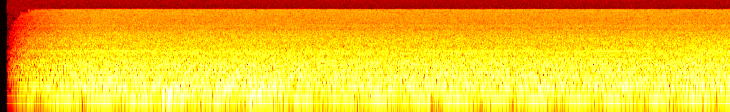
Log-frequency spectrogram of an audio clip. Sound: recording noise

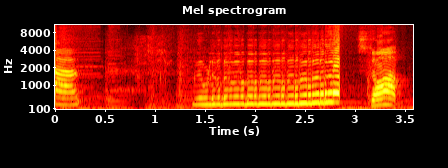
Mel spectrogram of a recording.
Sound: blowing bubbles

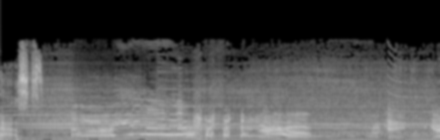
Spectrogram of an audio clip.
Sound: laughs

